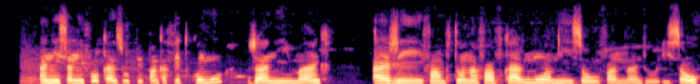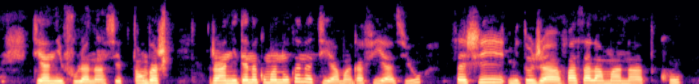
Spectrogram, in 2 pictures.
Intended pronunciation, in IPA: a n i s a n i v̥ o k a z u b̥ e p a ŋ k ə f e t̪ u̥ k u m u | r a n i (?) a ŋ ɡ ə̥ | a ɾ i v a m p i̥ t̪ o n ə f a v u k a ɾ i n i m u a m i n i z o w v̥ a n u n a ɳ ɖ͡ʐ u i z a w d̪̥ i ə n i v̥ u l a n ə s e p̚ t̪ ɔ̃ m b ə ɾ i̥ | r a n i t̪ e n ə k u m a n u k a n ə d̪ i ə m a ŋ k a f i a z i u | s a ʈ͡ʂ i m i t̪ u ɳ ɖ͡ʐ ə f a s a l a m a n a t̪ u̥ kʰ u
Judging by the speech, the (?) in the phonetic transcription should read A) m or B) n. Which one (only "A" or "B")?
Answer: A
